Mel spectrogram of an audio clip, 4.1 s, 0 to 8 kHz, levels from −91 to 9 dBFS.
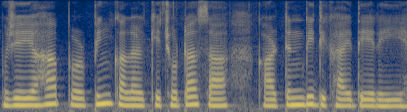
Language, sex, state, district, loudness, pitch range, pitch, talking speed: Hindi, female, Arunachal Pradesh, Longding, -13 LUFS, 175-200 Hz, 185 Hz, 205 wpm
